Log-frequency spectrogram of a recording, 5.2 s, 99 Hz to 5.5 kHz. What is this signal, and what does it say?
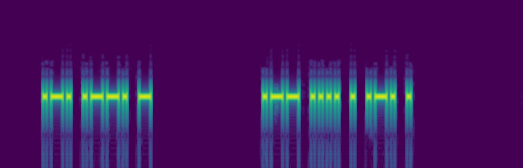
Morse code, heard as a keyed tone, about 30 wpm, 550 Hz. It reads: RPT WHERE
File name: Ultimate Word List / 30WPM Ultimate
